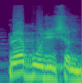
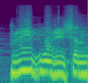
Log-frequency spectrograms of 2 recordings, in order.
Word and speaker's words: preposition: आज हम बहुत इंटरेस्टिंग टॉपिक शुरू करेंगे जिस टॉपिक का नाम है प्रेपोजिशन। बहुत सारे जने इसे प्रीपोजिशन भी पढ़ देते हैं, बट रियलिटी में से पढ़ने की राइट प्रोनाउंसिएशन है प्रेपोजिशन।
